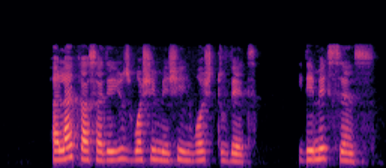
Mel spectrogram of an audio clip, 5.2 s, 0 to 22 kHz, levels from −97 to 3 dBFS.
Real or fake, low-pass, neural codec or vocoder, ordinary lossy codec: real; 7.2 kHz; none; none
